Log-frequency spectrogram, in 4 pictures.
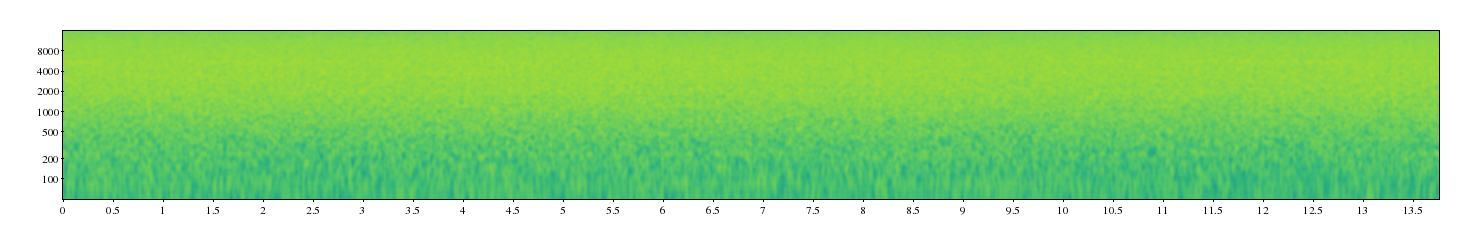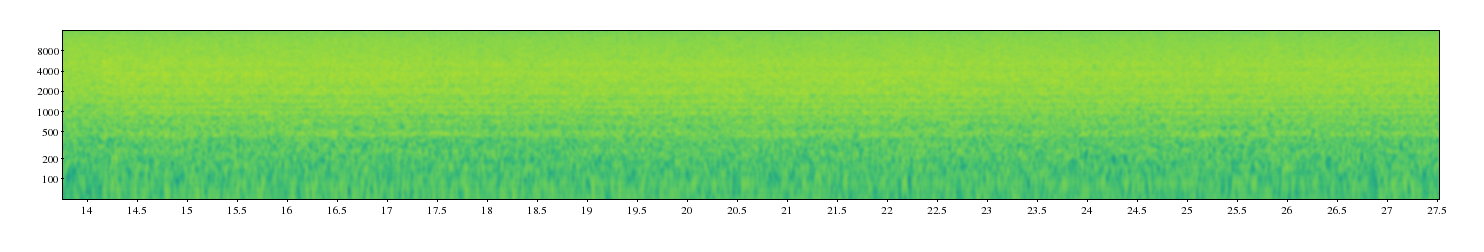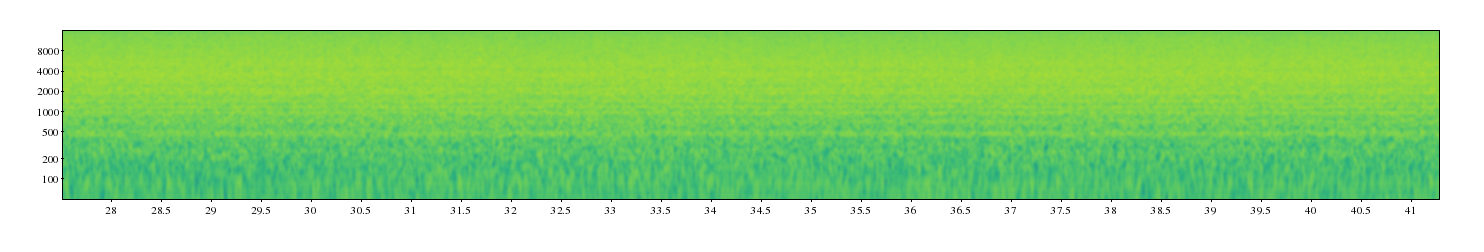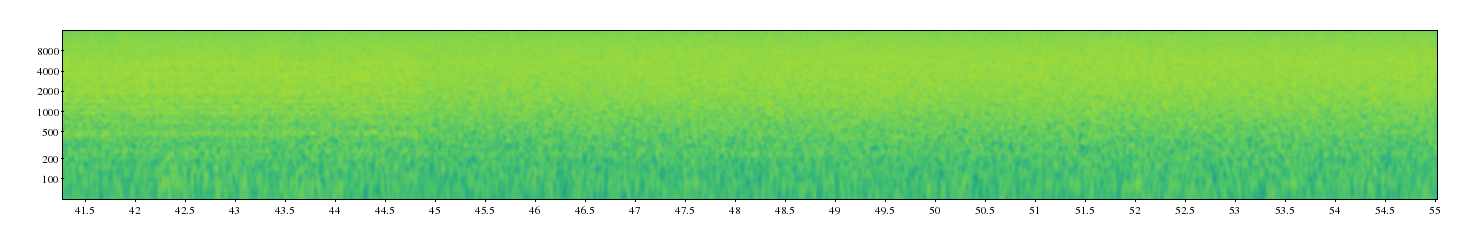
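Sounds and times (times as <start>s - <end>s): static hiss: 11.9s - 45.0s.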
